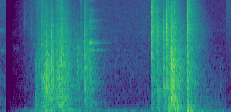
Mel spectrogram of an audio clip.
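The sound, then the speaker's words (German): A refrigerator door is pulled open with a muffled, rattling rush as groceries (Schmand, chicken breast fillet, sour cream, crème fraîche and butter) are put in the fridge, followed after a short pause by a second burst as it swings shut with a soft thud. No one speaks. “Also, die drei Sachen kommen in den Kühlschrank.”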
